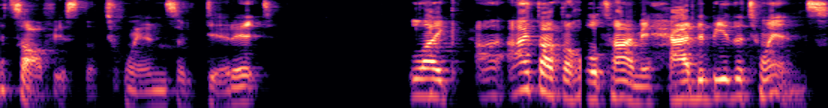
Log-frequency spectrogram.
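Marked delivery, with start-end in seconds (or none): 0.0-1.8 low, smug, self-satisfied know-it-all tone. Recalling betting all his money on the twins, retelling a smug remark. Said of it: "I was sitting there smugly going".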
